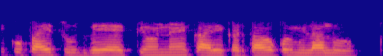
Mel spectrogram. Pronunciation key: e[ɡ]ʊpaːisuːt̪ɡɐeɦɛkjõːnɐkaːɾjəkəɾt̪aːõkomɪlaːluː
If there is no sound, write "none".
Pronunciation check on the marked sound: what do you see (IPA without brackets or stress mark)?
k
